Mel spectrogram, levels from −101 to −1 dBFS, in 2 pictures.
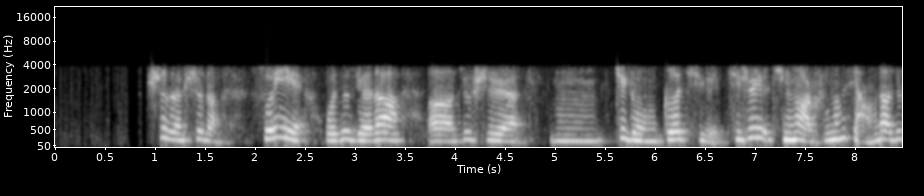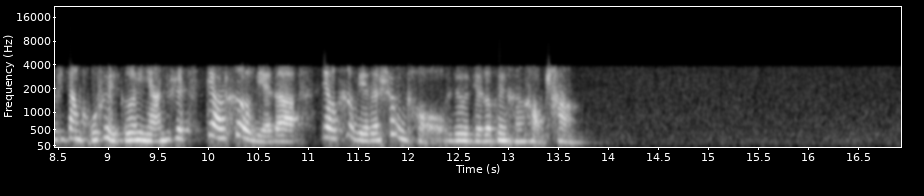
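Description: Tandem speech coding runs through the whole clip. The speech passed through several low-rate speech coders in a row, the sound pointing to three, and each one decoded and re-encoded the output of the previous stage, stacking its losses on theirs. The speech sounds rough and warbly, with a muffled, band-limited quality: nothing is present above about 3.8 kHz, so sibilants and crisp consonant edges are missing.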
